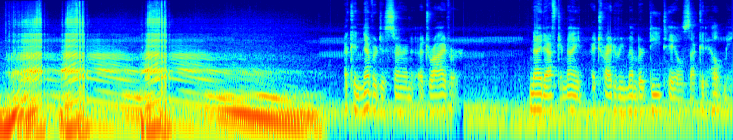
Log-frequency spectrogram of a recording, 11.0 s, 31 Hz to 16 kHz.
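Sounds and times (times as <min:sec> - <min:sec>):
American muscle car V8 engine revving and idling: 0:00.0 - 0:05.0
speech: 0:05.3 - 0:07.1, 0:08.0 - 0:10.9.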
